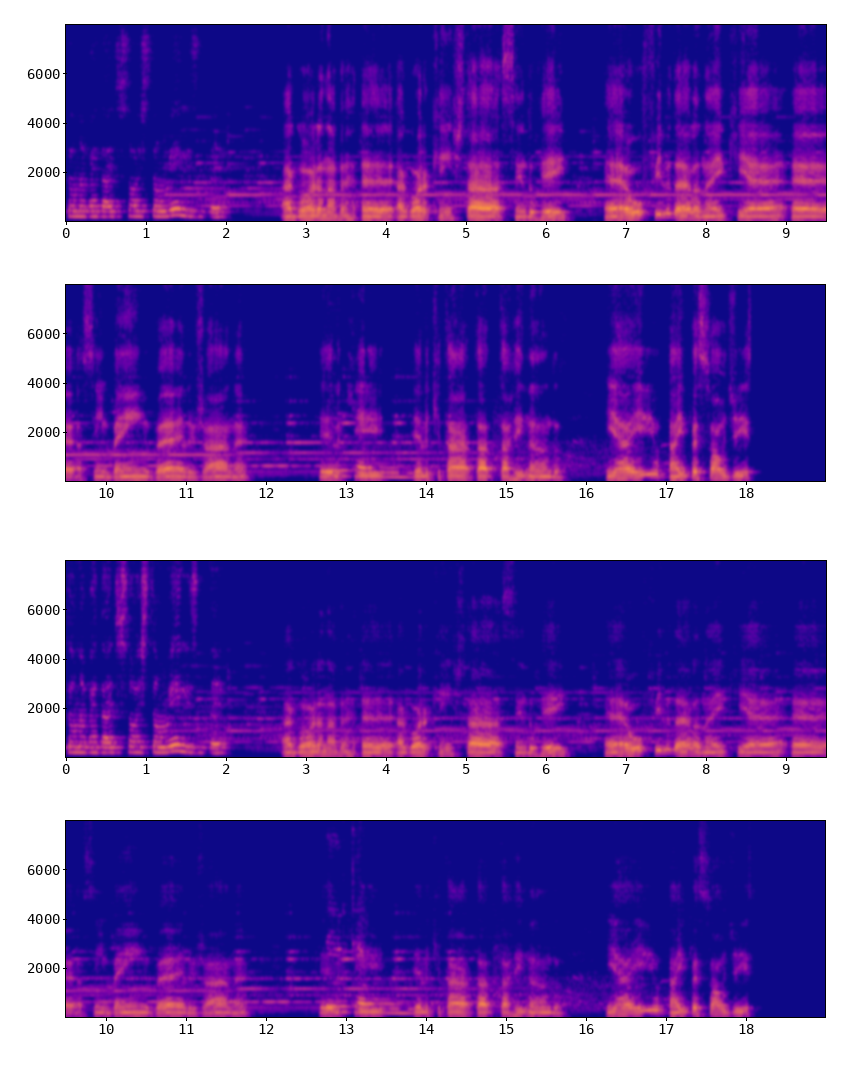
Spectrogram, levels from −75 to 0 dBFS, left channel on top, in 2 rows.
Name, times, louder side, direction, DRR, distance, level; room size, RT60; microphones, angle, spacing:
voice 1, 0.0-2.0 12.7-13.9 16.5-16.9, right 1 dB, 60° right, 2.8 m, -33 dB
sound 1, 1.1-17.5, left 3 dB, ahead, 6.7 m, -46 dB
voice 2, 2.7-6.3 6.7-11.8 12.7-13.5 13.8-15.7 16.3-18.1, left 3 dB, 60° left, 1.0 m, -28 dB
16.5 x 14.0 x 3.0 m
head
